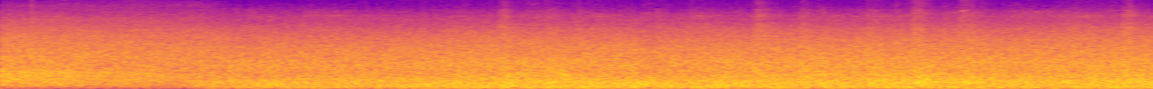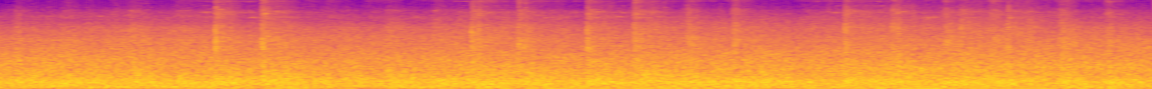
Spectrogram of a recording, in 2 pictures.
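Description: Electric passenger train rolling across a railway bridge. The rumble builds over the first couple of seconds as it comes close, then holds steady. From about halfway on, the wheels clack sharply over the rail joints.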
